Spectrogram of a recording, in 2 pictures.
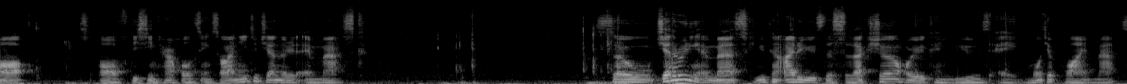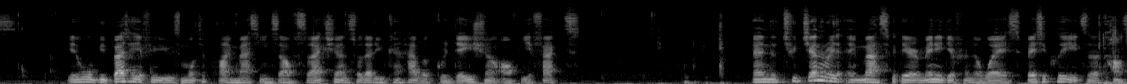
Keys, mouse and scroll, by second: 10.1-14.8 drag.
